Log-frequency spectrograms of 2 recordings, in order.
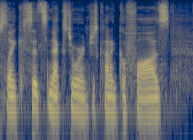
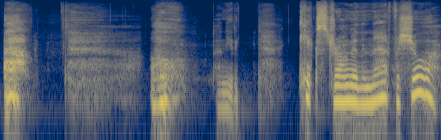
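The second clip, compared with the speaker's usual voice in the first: tough woman voice; 7 semitones higher, 4 dB louder than usual. Acted. Character wants stronger whiskey.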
